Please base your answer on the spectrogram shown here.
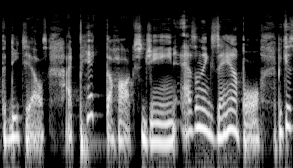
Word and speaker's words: Hox: example of this is the Hawks family of genes that's spelled h-o-x we talked a little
